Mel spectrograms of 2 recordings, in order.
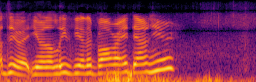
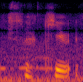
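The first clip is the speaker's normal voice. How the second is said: soft aside; 4 semitones lower, 14 dB quieter than usual. Real, not acted. Aside about cute toddler.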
